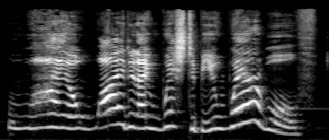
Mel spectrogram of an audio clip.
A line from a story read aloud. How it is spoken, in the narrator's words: wailed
